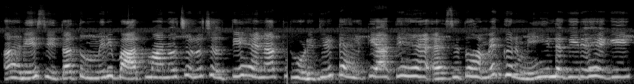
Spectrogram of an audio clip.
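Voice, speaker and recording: Woman playing an impatient village girl, very high bright voice, pushy, doll-play story. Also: normal speed. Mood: urging. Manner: pushy, urging.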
